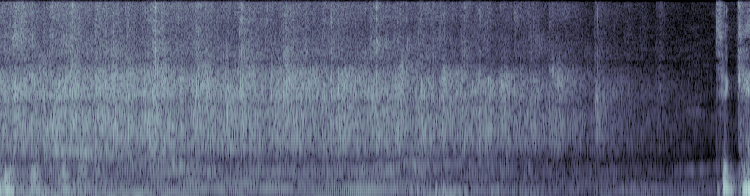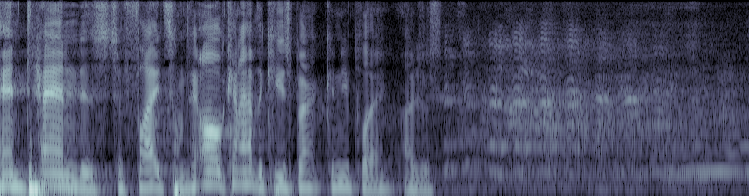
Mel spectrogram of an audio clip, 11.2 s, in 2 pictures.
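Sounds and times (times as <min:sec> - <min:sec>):
audience clapping hands: 0:00.0 - 0:05.2
speech: 0:05.4 - 0:09.2
laughter: 0:08.9 - 0:11.2.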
